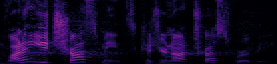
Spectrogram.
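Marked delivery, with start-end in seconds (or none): 0.0-0.8 high, louder mock-hurt question; high mock-indignant teen; whiny teen. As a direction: plead like an offended kid. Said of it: "and you're going".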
